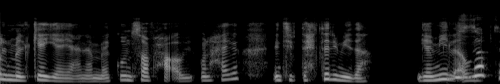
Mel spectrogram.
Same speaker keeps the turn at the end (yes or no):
no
